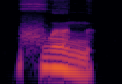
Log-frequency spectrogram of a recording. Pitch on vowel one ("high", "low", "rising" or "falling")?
falling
